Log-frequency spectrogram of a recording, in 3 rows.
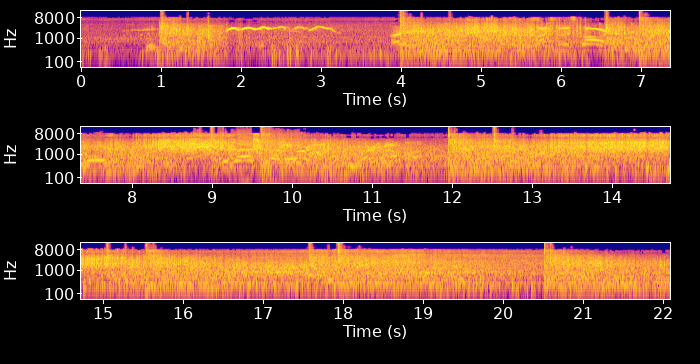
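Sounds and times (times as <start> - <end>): fireworks bursting: 0.0 - 22.0
sharp firework reports: 0.0 - 22.0.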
